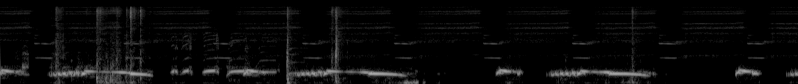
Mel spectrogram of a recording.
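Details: Tame Zebra dove in the open air, cooing repeatedly: low, rolling phrases that sag in pitch, each about a second long, coming in quick bursts with short pauses, against a constant high-pitched background tone and occasional clicks.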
